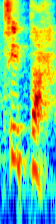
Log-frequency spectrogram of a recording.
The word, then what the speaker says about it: theta: It is pronounced theta.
